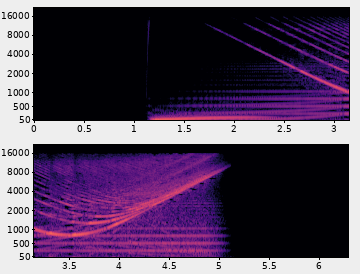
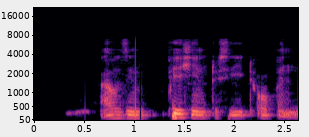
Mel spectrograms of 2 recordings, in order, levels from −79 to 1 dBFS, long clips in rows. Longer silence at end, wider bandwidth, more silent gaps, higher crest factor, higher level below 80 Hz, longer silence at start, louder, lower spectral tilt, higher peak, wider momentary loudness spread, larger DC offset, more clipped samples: first, 1.2 s vs 0 s; first, 16 kHz vs 7.4 kHz; neither; second, 16 dB vs 22 dB; first, -44 dBFS vs -58 dBFS; first, 1.15 s vs 0.35 s; second, -29 LUFS vs -26 LUFS; second, -1.5 dB/octave vs -5.5 dB/octave; second, -16 dBFS vs -6 dBFS; first, 15 LU vs 9 LU; neither; neither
